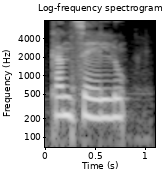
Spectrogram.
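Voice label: "cantzellu", female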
